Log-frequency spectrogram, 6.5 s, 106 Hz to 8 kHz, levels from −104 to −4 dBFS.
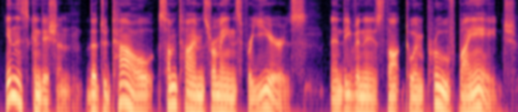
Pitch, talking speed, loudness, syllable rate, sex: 100 Hz, 160 wpm, -18 LUFS, 4.7 syllables/s, male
